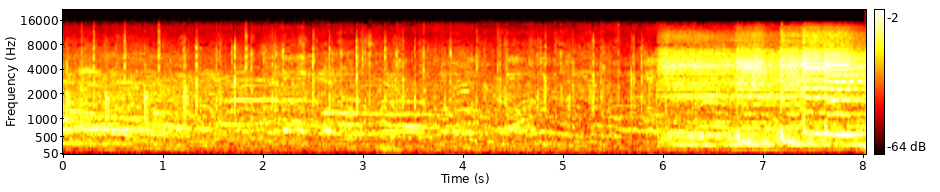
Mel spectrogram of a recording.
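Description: Men's voices calling out on an open football pitch, then electronic dance music with a steady beat starts about six seconds in.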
